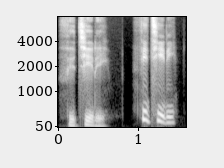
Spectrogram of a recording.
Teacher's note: implica un sonido africado sordo. Es la che fuerte nuestra.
